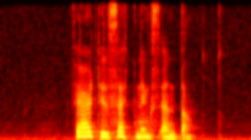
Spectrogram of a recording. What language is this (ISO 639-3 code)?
fao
